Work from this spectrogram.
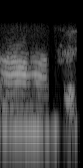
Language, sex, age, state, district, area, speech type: Hindi, female, 45-60, Uttar Pradesh, Azamgarh, rural, conversation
